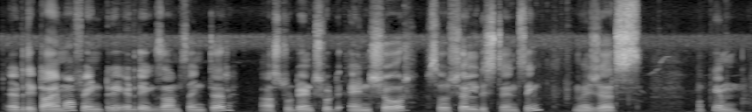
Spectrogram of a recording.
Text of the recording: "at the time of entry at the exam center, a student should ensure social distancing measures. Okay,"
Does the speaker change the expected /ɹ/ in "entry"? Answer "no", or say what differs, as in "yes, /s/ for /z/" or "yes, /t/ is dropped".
no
